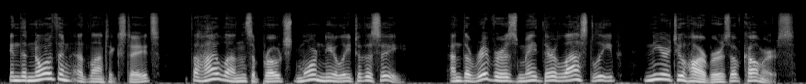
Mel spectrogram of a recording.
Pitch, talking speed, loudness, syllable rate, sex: 160 Hz, 185 wpm, -17 LUFS, 5.3 syllables/s, male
